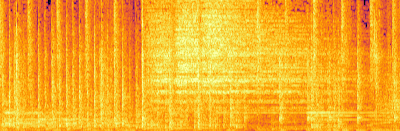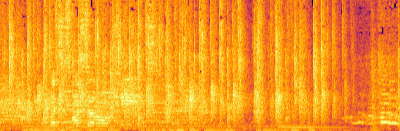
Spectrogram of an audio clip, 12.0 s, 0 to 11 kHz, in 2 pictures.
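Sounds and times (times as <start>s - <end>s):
drum hits: 0.0s - 11.2s.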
